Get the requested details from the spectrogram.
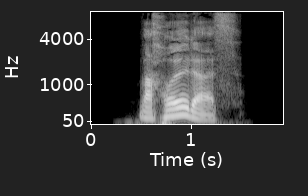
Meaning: genitive singular of Wacholder
- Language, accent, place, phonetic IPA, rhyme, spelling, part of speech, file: German, Germany, Berlin, [vaˈxɔldɐs], -ɔldɐs, Wacholders, noun, De-Wacholders.ogg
